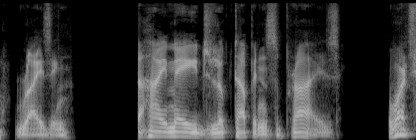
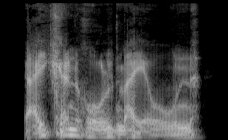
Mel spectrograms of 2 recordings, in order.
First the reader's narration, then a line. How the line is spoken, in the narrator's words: Quick Ben growled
